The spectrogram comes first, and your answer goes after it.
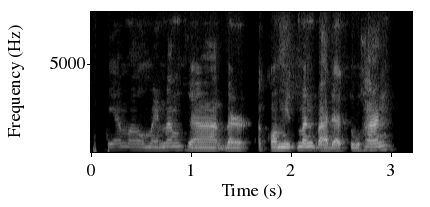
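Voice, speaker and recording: Against a quiet background, a woman talks at a fairly slow pace with monotone, flat intonation and a dark, mellow tone. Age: 60s. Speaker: congregation member giving testimony. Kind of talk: testimony. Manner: halting.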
